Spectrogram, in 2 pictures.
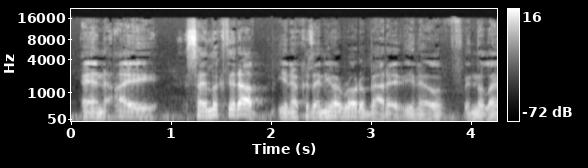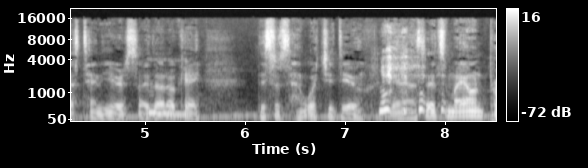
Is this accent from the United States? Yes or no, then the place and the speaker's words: yes; United States; And, I mean, as an American, I was really interested in traditions.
